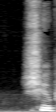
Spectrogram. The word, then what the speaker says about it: choux: Can I say that I've heard choux pastry a long time and I've always pictured the word spelled like shoes on your feet.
